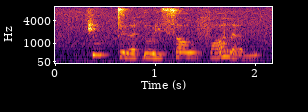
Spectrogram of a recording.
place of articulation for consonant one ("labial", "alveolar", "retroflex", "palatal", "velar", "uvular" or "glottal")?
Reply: palatal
